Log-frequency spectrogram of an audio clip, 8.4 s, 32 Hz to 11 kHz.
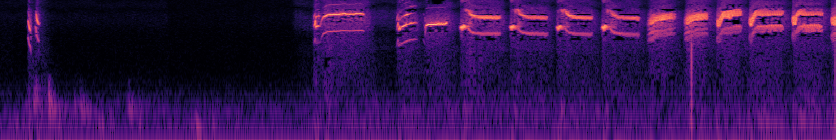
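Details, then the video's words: Common linnet song used to tutor young linnets: a brief chirp, then a long run of loud, repeated twittering notes at a steady fast pace, each note a rich, slightly nasal warble, in a clean recording. "cd educar pardillos noveles 2013"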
